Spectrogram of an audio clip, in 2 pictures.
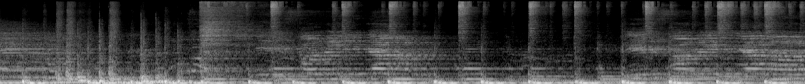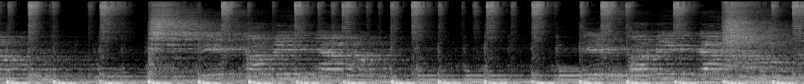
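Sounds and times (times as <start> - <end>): group singing: 0.0 - 16.0
live gospel band: 0.0 - 16.0.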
